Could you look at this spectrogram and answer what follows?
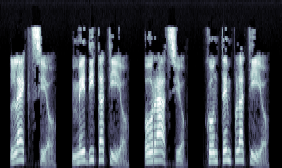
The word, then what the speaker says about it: oratio: Lectio, meditatio, oratio, and contemplatio.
